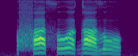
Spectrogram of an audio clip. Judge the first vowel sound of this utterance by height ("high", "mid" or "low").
low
